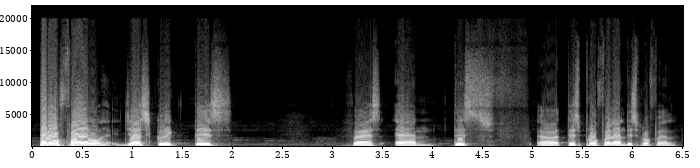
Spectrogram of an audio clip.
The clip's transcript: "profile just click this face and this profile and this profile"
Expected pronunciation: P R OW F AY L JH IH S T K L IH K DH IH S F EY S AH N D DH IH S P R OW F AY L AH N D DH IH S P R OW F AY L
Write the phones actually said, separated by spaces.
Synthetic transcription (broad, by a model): P R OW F AY L JH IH S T K L IH K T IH S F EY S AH N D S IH S P R OW F AY L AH N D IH S P R OW F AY L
